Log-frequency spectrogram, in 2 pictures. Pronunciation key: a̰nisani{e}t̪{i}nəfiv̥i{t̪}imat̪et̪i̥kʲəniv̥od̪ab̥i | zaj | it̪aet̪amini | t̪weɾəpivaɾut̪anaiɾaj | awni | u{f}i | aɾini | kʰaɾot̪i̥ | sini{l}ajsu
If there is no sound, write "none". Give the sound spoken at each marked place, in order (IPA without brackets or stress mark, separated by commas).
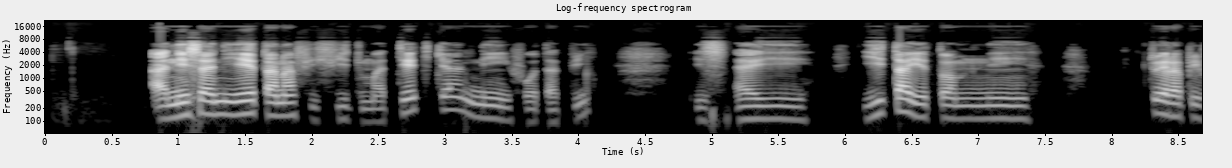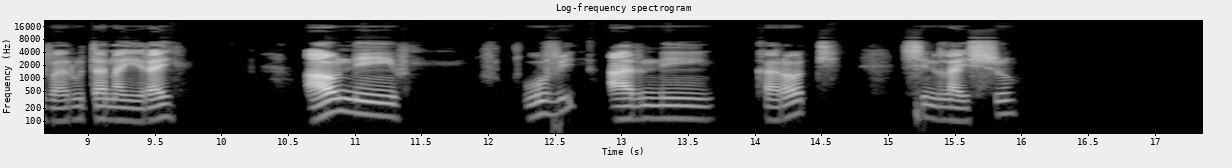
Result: e, a, d̪, v, l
